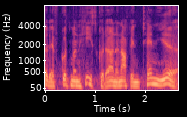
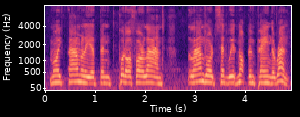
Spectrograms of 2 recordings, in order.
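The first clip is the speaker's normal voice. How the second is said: a lightly voiced poor farmer, louder; humble peasant plea; 11 semitones higher, 5 dB louder than usual. Poor farmer begging the lords for his land back. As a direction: plead your case humbly.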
